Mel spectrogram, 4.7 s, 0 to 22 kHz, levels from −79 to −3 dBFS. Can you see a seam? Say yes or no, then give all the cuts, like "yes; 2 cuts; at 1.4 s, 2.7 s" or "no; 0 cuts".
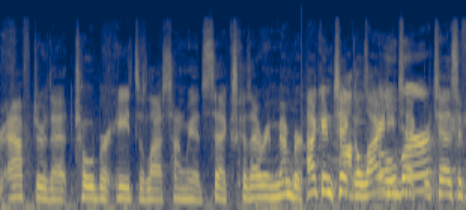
no; 0 cuts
